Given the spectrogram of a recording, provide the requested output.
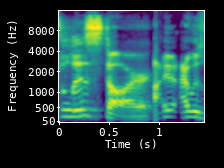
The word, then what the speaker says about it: Lizstar: are you not wait are you lystar no it's liz starr i i was like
